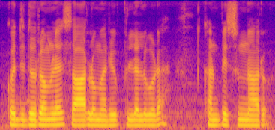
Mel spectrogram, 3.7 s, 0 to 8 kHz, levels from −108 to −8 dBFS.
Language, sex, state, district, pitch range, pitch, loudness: Telugu, male, Telangana, Mahabubabad, 120-125 Hz, 125 Hz, -18 LUFS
